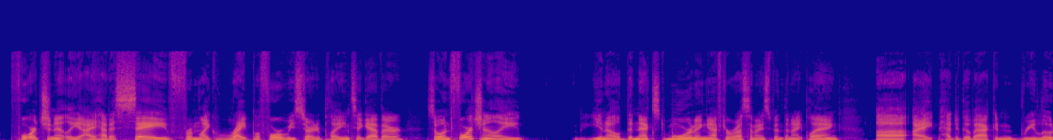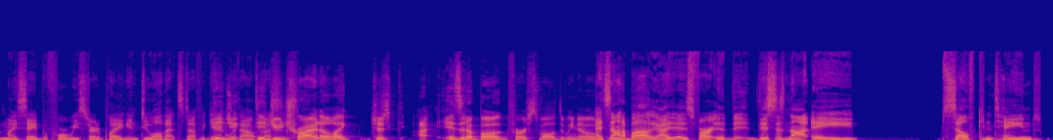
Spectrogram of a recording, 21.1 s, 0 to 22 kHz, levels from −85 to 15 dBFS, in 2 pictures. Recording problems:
none

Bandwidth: 14 kHz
